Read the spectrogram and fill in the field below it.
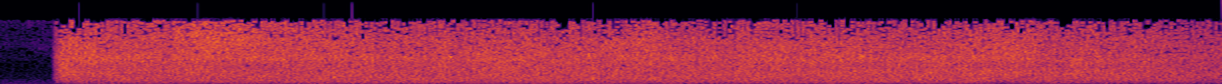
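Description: A loud, steady roar of rushing tsunami floodwater in Japan after an earthquake, sweeping houses and cars along, begins abruptly and continues without pause, a dense wash of churning water filling the whole clip with no voices.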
